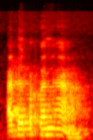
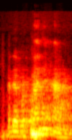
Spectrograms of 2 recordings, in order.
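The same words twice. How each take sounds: First: Said in the usual way. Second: Louder repeated question. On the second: Real, not acted. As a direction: ask again louder to the class. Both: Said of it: "Kalau nggak ada, nih Bapak yang nanya".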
